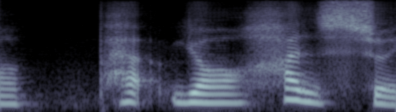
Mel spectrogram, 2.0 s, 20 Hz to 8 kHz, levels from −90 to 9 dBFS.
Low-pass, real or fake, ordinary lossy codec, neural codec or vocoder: none; fake; none; codec, 16 kHz, 0.3 kbps, FocalCodec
